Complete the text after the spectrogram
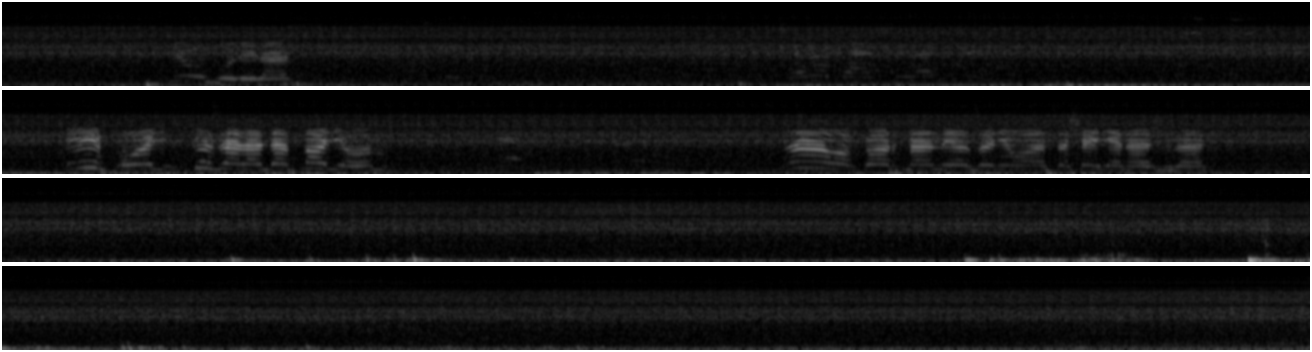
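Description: Go-kart engines idle and rumble nearby.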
